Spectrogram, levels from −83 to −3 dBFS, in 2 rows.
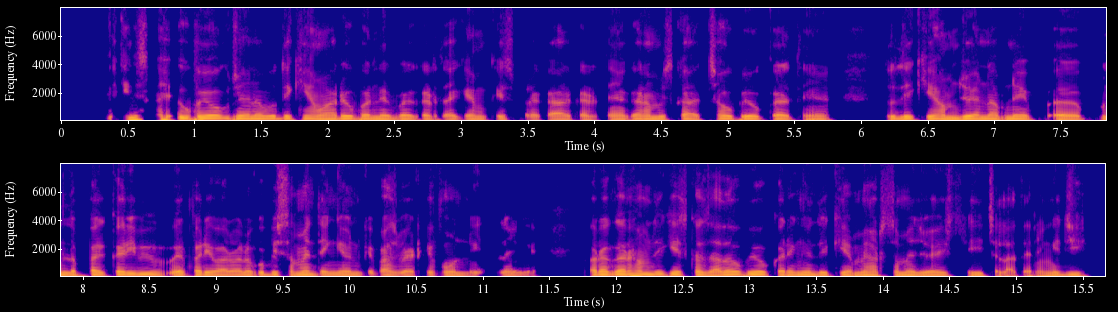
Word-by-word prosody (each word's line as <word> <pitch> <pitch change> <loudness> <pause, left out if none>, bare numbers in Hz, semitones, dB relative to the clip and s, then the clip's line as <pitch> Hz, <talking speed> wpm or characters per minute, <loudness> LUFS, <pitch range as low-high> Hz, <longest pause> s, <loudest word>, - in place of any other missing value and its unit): लेकिन 130 - -3
इसका 130 0 -1
उपयोग 110 0 +4
जो 105 - +3
है 100 - +3
ना 100 - +4
वो 100 - +3
देखिए 100 +2 -1
हमारे 90 +2 +2
ऊपर 95 -1 +2
निर्भर 85 0 0
करता 85 - -5
है 85 - -2
कि 90 - -5
हम 85 -1 -1
किस - - -5
प्रकार 80 0 -4
करते 75 +2 -7
हैं। 85 - -1
अगर 95 +2 -2
हम 90 -1 +1
इसका - - -3
अच्छा 105 - -4
उपयोग 95 -1 +2
करते 90 -2 -1
हैं 85 - -2 0.4
तो 90 - +1
देखिए 95 +1 +2
हम 85 -3 +2
जो 95 - +7
है 95 - +3
ना 95 +1 +2
अपने 90 +2 +2
अ, - - -2 0.2
मतलब 90 +7 0
प 95 - +4
करीबी 105 -1 +2
अ, - - +1
परिवार 90 -2 +2
वालों 90 -1 0
को 90 - 0
भी 95 - -1
समय 95 0 0
देंगे। 85 +1 -1
उनके 85 -1 -3
पास 90 -1 -3
बैठके 85 -1 -4
फ़ोन 80 -1 -3
नहीं - - -7
चलाएँगे। 85 0 -8 0.4
और 100 - +3
अगर 110 +1 +4
हम 115 -1 +4
देखिए 105 0 +1
इसका 100 0 0
ज़्यादा 85 +4 +2
उपयोग 105 -1 +3
करेंगे 90 +1 +1
देखिए 90 0 -1
हमें 90 +1 0
हर - - -1
समय 90 -7 -1
जो 85 - +1
है 90 - +1
ये 85 - -5
ही - - 0
चलाते - - -6
रहेंगे। 80 - -2
जी। 90 +4 -3
90 Hz, 265 wpm, -23 LUFS, 85-100 Hz, 0.4 s, जो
